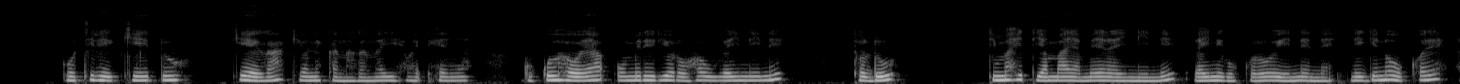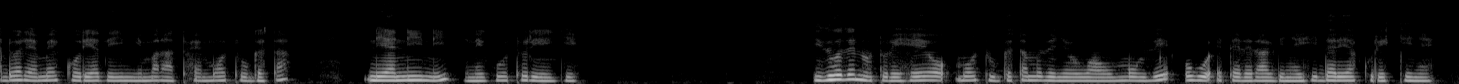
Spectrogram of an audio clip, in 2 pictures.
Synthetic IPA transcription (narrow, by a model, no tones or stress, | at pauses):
ɣotʰiɾekʰeːdo | kʰeɛɣakeɔnɛkanaɣanaihɛɲa | ɡokoɦɔjaomeɾeɾiɔɾɔɦauɾainene | tɔdo | timaɦetiamajamɛɾainineɾaineɣokɔɾɔenɛnɛniːɡenɔokʰɔɾɛadoaɾeamɛkoɾeaðeiniɛmaɾato̥hɛmɔtuːɡata | neaniːninaneɣwɔtoɾeeɡe | iðoðɛnɔtoɾeɦɛɔmɔtuːɡatamoðɛɲɔɔwaomoːðeoɣwɔʔɛtɛɾɛɾaɡɛɲaiɦidaɾeakuɾekeɲɛ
